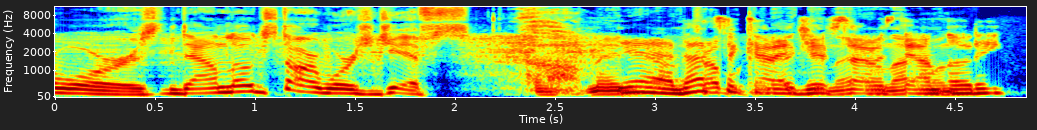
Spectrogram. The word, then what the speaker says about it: GIF: Graphics, hard G. Yeah, it's GIF.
